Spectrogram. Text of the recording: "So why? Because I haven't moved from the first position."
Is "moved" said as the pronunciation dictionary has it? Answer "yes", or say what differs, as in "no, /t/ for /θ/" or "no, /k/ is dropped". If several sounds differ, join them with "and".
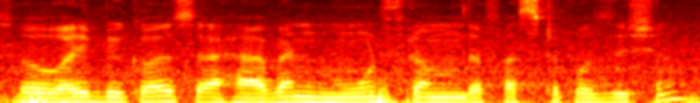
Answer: no, /v/ is dropped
